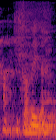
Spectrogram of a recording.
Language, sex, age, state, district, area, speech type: Maithili, female, 60+, Bihar, Supaul, urban, spontaneous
